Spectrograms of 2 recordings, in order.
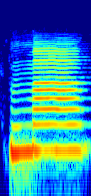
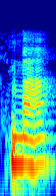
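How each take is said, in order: First: It is said with the first tone. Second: It is said with the third tone. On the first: It means mother. "the first tone. It's high, it's long, and it's stable on the high tone" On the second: It means horse. "The third tone"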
